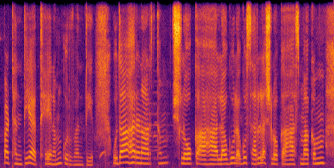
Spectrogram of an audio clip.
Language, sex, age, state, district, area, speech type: Sanskrit, female, 18-30, Andhra Pradesh, Visakhapatnam, urban, spontaneous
